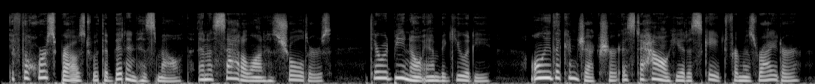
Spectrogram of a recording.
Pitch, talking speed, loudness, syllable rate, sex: 200 Hz, 235 wpm, -19 LUFS, 7.0 syllables/s, female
